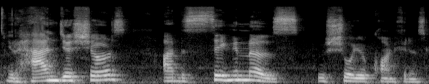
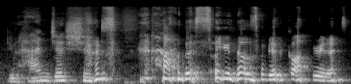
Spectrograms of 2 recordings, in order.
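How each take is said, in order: First: The delivery sounds plain and less confident. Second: The delivery sounds lively and confident. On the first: The speaker calls it wrong. "without hand gesture" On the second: The speaker calls it right. "how confident I'm sounding right now"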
